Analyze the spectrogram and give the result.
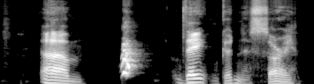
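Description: A person mimics a big dog barking, with a drawn-out woof followed by several shorter, sharp yelps in a loose, uneven series, fairly loud.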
